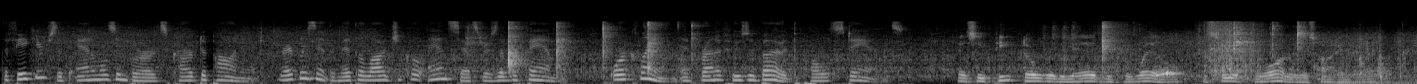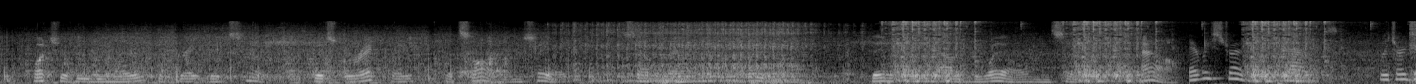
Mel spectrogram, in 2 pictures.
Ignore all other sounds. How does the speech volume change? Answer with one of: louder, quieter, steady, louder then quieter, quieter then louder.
steady.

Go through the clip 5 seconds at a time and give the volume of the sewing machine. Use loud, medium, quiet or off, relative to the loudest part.
off, off, medium, medium, loud, loud.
